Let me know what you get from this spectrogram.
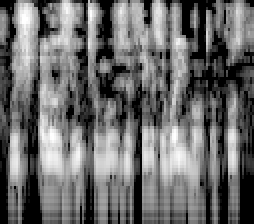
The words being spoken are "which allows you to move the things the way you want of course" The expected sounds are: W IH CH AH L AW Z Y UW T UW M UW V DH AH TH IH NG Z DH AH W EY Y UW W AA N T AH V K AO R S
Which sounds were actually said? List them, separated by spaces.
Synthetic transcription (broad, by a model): W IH CH AH L AW Z Y UW T UW M UW V DH AH TH IH NG Z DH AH W EY Y UW W AA N T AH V K AO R S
